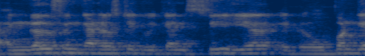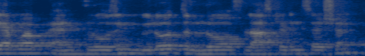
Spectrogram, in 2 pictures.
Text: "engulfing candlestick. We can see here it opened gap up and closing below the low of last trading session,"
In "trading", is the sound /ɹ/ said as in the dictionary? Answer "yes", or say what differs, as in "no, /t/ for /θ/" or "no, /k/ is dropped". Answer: no, /ɹ/ is dropped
